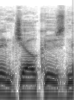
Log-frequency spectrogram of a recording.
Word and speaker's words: Njoku: Number one, I guess I've been saying David Njoku's name wrong for years because it was Njoku all night, and for some reason, when Joe Buck said it, it registered with me.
